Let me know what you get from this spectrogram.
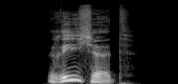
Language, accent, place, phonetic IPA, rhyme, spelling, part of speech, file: German, Germany, Berlin, [ˈʁiːçət], -iːçət, riechet, verb, De-riechet.ogg
- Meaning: second-person plural subjunctive I of riechen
